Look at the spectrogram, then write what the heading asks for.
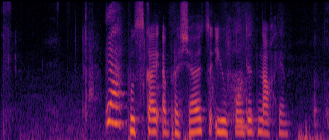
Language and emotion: Russian, neutral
